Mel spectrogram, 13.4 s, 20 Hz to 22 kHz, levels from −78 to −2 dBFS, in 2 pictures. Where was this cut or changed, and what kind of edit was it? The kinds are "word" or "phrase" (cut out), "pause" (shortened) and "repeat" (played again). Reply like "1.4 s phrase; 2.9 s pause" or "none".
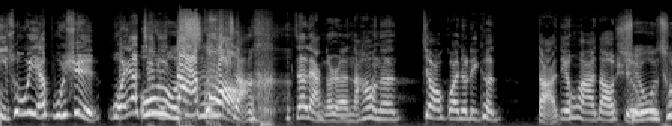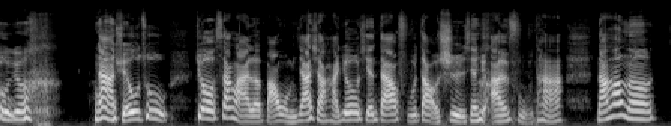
2.9 s word

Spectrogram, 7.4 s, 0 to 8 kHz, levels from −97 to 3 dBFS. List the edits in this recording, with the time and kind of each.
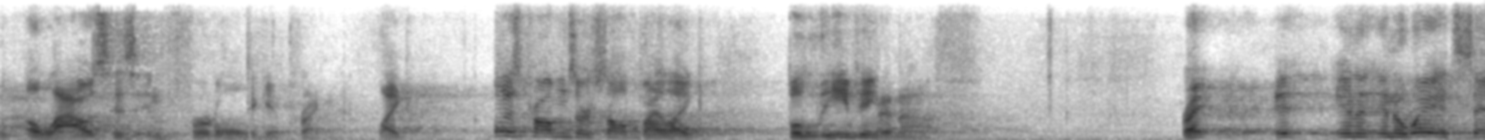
1.2 s word; 2.5 s word; 3.2 s word; 4.4 s word

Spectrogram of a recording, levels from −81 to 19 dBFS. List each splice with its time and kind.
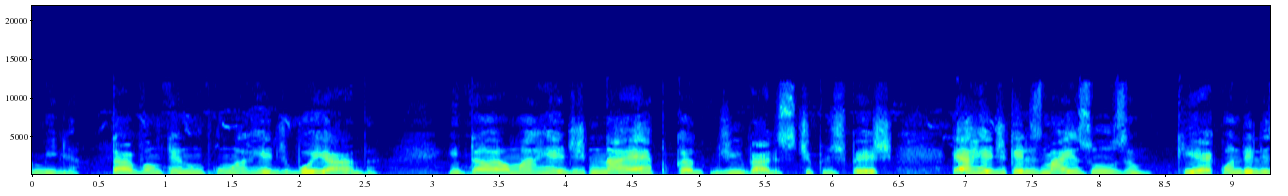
1.3 s word; 4.2 s word; 5.0 s word

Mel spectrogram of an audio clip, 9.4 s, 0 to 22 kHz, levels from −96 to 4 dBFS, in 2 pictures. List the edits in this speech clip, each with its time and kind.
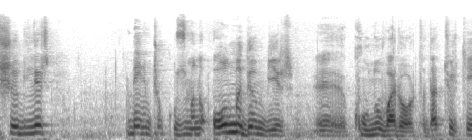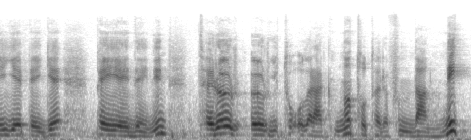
none

